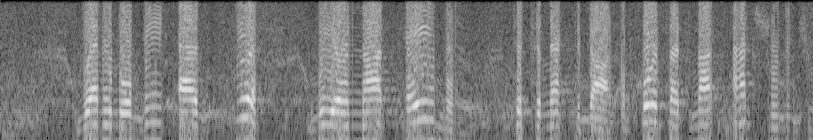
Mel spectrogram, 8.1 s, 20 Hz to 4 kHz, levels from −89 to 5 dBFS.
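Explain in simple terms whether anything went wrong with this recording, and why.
A mu-law and A-law mix-up runs throughout: telephone audio coded one way was decoded the other, scrambling loudness so speech turns harsh and pauses hiss.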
